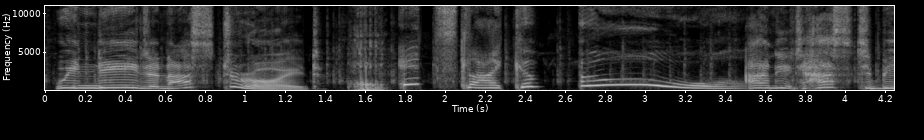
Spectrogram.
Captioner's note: snorts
